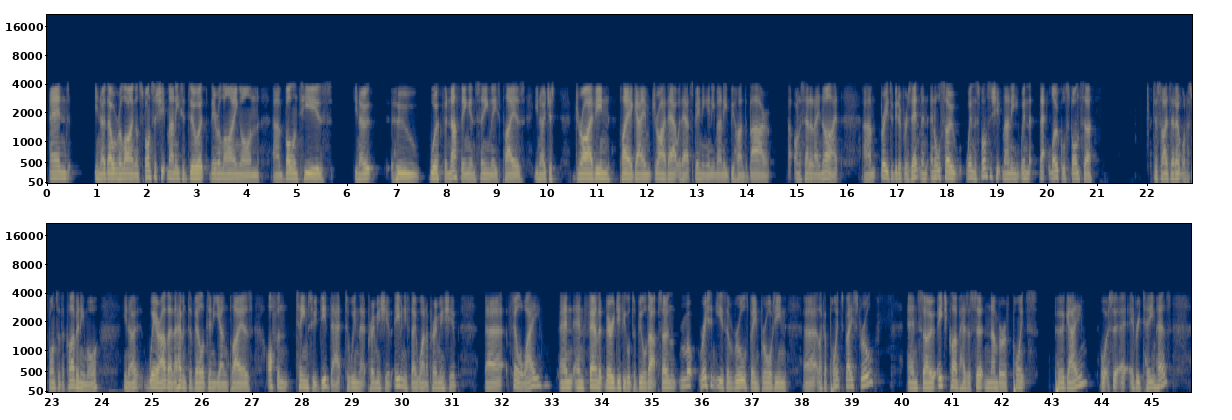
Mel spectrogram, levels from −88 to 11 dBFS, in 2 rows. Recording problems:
high frequencies cut off; severe; nothing above 3.5 kHz

